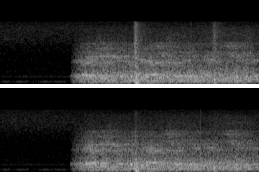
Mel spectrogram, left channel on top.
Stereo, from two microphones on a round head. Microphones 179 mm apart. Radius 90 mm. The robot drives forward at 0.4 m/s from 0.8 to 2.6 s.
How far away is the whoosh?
About 0.9 m.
